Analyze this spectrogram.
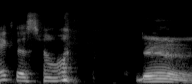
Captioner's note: laughs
